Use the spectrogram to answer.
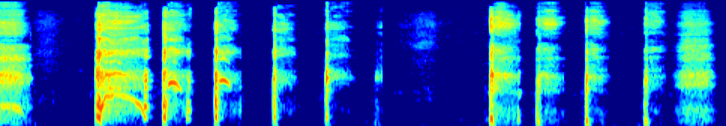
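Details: Acted coughing by an adult male voice actor: two runs of about ten sharp, harsh cough bursts, the first with a strained voiced onset, separated by a brief pause.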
